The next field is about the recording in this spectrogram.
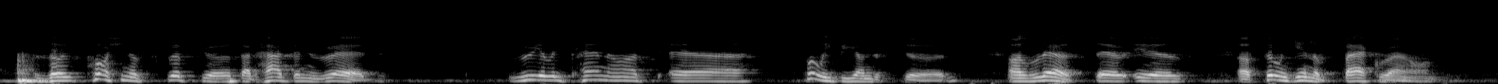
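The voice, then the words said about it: Southern Georgia accent. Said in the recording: “live in the South, where everyone who was born there is called a Georgia cracker ... in case you hear a peculiar accent and can't understand me”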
